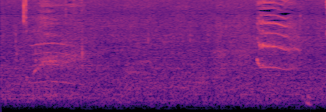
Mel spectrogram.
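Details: Ragdoll kittens at a home cattery in central Kansas, kept without cages: thin high mews rise and fall near the start and again toward the end over a soft hiss of room noise.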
